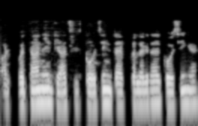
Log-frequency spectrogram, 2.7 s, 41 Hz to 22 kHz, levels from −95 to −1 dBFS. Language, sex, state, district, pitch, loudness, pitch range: Hindi, male, Bihar, Saharsa, 120 Hz, -17 LUFS, 115-125 Hz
